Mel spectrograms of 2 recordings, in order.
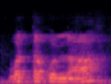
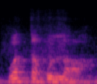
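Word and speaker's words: وَاتَّقُوا اللَّهَ: But here, wattaqullah and wow and when you combine, you don't pronounce this alif here, it becomes hamzatul wasl, wattaqullah. And then you combine qaf with Allah. Okay, lam.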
